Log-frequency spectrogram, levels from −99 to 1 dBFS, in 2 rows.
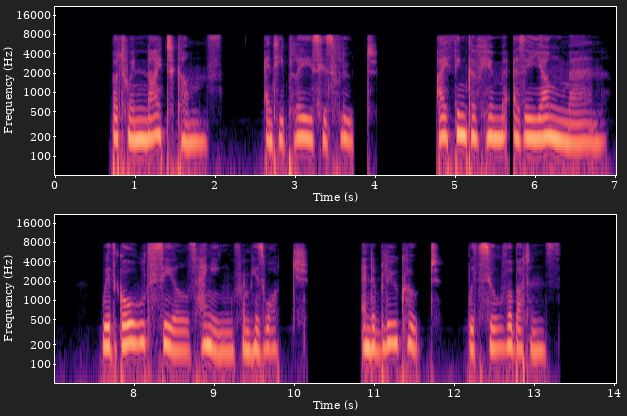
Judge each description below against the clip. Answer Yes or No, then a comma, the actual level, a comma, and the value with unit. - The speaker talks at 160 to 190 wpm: No, slow, 135 wpm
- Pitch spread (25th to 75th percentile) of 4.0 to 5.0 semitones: No, average, 2.9 semitones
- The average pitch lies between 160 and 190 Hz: Yes, medium, 185 Hz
